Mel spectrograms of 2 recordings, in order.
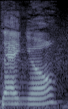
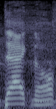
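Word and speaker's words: Daigneault: Well, Herby with the Canadian pronunciation, Daniel. In the US, they call him Dagno.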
